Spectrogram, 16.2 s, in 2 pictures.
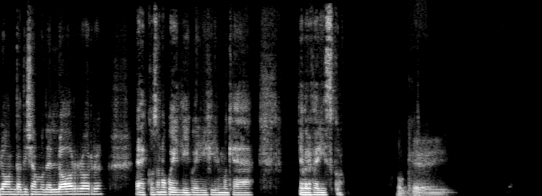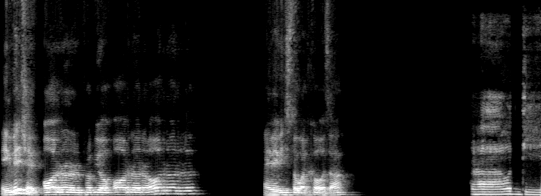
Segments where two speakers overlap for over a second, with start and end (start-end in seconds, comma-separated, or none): none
